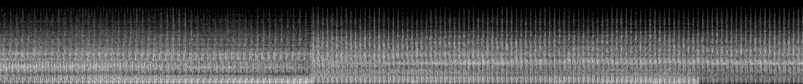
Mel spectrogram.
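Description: A small diesel engine chugs steadily close by.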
